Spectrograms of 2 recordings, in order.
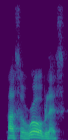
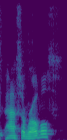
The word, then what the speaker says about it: Paso Robles: Technically, if you're pronouncing it in Spanish properly, it's Paso Robles. But I guess over time, the actual proper way to pronounce the region is Paso Robles. Like incorrectly, it's proper.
